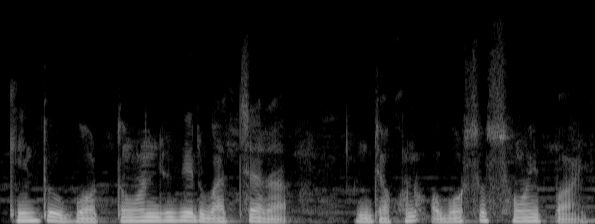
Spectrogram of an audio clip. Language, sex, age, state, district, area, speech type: Bengali, male, 45-60, West Bengal, Bankura, urban, spontaneous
